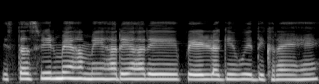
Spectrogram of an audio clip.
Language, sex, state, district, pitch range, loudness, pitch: Hindi, female, Madhya Pradesh, Bhopal, 230-250 Hz, -11 LUFS, 240 Hz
